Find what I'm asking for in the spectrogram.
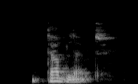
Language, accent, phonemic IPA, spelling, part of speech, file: English, Southern England, /ˈdʌblət/, doublet, noun, LL-Q1860 (eng)-doublet.wav
- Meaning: A pair of two similar or equal things; couple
